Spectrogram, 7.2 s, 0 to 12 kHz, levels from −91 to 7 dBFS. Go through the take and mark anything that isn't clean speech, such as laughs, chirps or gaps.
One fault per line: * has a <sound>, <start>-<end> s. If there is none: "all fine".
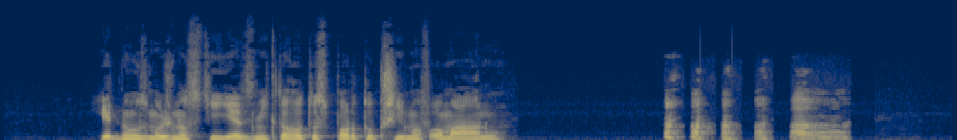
* has a laugh, 5.0-6.4 s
